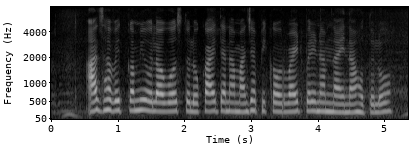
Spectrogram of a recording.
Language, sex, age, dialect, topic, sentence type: Marathi, female, 56-60, Southern Konkan, agriculture, question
